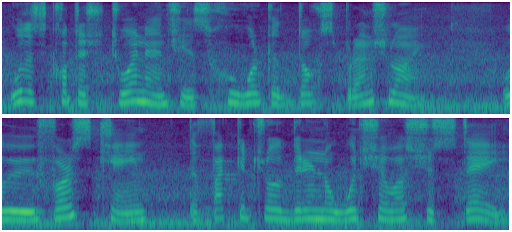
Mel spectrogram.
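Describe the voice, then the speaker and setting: A loyal engine from a children's cartoon, voiced by a woman. It speaks earnestly at a middle pitch, with clear noise behind. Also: measured pace, close to an everyday voice. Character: steady, loyal male steam engine. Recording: noisy home recording.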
